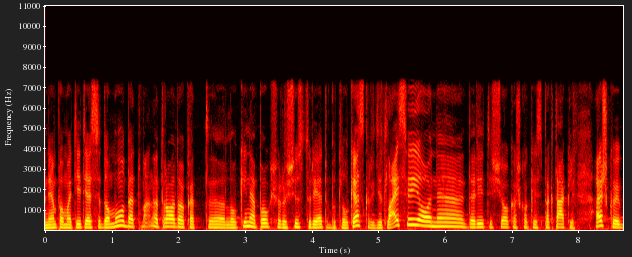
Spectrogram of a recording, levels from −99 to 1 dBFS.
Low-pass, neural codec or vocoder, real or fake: 7.2 kHz; none; real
